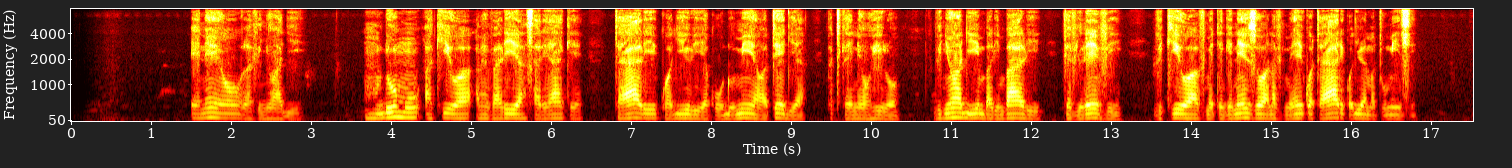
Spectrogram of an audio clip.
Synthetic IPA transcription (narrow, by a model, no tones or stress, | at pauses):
ɛnɛɔlaviɲwaʄi | m̩m̩ɗumuʔakʰiwaʔamɛvaliasaɾɛjakɛ | tajaɾikwaːʄilijakuhuɗumiawatɛʄa | kati̥kaɛnɛɔɦilɔ | viɲwaʄimbalimbali | vjavilɛvi | vikiwavimɛtɛŋɡɛnɛzwanavimɛɛkwatajaɾikwaːʄilijamatumizi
